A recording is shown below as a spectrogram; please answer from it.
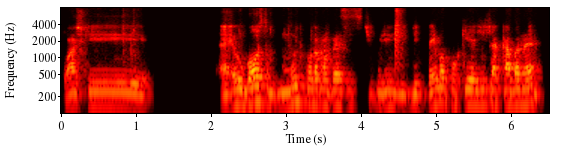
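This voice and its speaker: A man's voice: medium pitch, steady tone, normal speed, a little mellow, slight background noise. Hesitant man chatting. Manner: hesitant, many fillers and restarts. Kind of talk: casual chat.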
